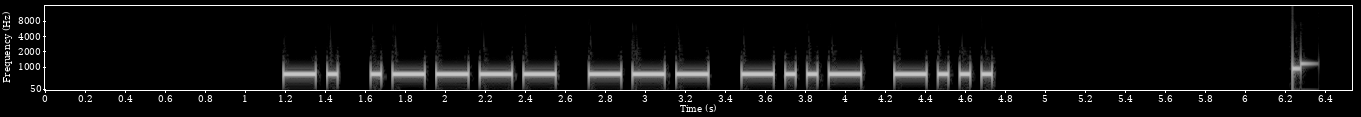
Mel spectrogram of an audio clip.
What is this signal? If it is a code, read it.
Morse code, heard as a keyed tone, about 22 wpm, 700 Hz. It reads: N1OXB
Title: USA Call Signs - 5 Characters - 3x Character Spacing - 22wpm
